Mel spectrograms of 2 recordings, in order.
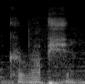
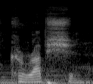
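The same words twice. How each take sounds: The two takes are said the same way.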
